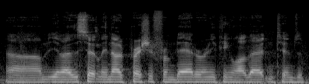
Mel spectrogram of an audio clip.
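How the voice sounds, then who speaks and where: A young man, a racing driver guest, answering in a relaxed, modest way with many fillers. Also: mid-range voice, rapid-fire, a little hiss or hum. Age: young adult. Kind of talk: television interview.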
